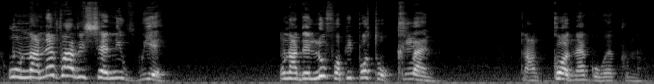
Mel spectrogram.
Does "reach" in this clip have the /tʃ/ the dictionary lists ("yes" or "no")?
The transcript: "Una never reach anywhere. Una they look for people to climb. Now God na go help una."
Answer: no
